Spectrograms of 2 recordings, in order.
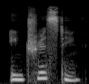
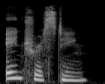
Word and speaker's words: interesting: 注意重音放在第一个音上，不要读成 interesting。 interesting。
